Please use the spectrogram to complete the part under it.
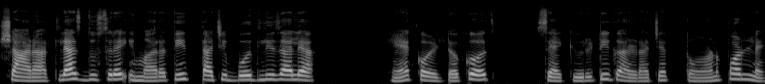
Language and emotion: Goan Konkani, sad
